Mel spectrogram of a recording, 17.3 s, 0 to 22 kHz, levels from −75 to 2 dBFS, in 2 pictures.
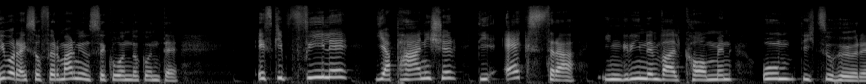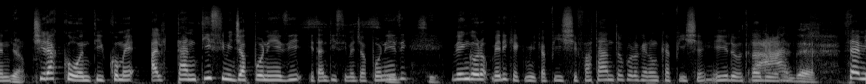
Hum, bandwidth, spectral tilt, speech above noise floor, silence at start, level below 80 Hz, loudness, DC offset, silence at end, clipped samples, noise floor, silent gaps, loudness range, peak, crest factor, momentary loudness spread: none; 16.5 kHz; -5 dB/octave; 36 dB; 0 s; -62 dBFS; -27 LUFS; under 0.1%; 0 s; under 0.1%; -62 dBFS; none; 6 LU; -12 dBFS; 16 dB; 11 LU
